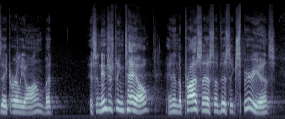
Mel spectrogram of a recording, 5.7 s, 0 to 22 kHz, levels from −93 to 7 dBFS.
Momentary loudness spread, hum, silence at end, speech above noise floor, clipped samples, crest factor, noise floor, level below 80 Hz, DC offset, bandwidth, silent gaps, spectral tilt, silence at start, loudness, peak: 15 LU; none; 0.2 s; 46 dB; under 0.1%; 20 dB; -69 dBFS; -76 dBFS; under 0.1%; 16.5 kHz; none; -4 dB/octave; 0 s; -22 LUFS; -4 dBFS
